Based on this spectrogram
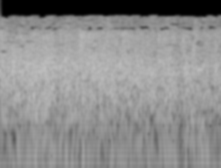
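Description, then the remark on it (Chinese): An audience of the host's longtime listeners claps steadily at his call to applaud, a dense and even wash of many hands that holds at a loud, constant level throughout, with no voices heard over it. “通过台长这个节目准不准呢？大家说，鼓掌。”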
